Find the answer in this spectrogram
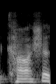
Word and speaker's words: Kashi: You say Kasha is how we pronounce it.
